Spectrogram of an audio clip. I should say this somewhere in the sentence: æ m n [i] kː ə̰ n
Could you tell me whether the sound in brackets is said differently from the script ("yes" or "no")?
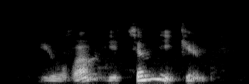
no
